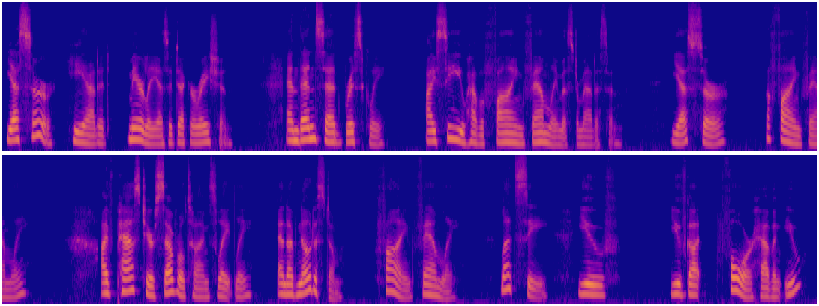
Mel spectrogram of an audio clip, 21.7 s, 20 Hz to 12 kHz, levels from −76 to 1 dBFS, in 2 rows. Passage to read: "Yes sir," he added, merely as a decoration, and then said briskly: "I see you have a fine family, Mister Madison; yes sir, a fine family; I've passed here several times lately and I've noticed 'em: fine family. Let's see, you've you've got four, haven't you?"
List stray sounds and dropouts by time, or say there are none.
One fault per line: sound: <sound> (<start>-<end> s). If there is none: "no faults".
no faults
